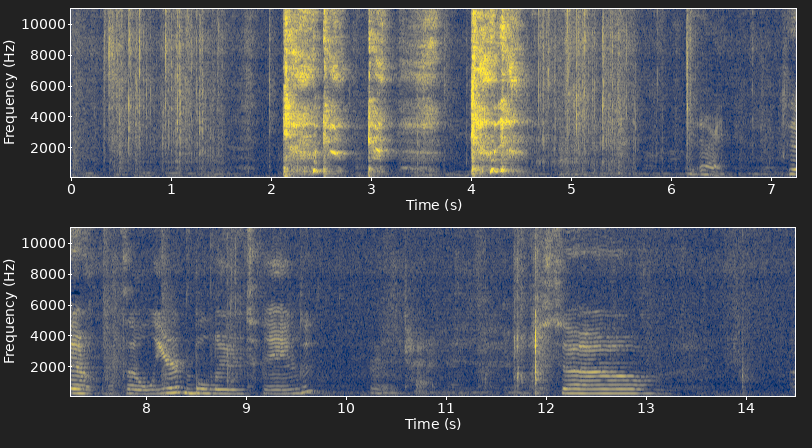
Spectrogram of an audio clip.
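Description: A child coughs, a loud burst about two seconds in and another about four seconds in. Several short sliding pitched sounds follow, then a steady held tone near the end, none of them words.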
